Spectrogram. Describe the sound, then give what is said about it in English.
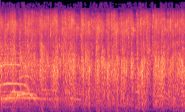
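A studio audience bursts into sustained cheering and applause for a sound level test. Dense clapping and whoops stay loud and even from start to finish. “Let me see if we can get a test level from our audience right now for the engineers. Can you guys make some joyful noise right now?”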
